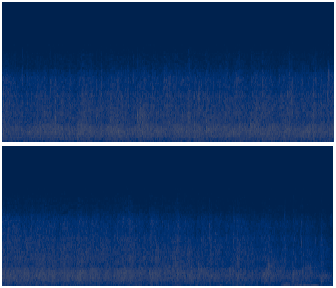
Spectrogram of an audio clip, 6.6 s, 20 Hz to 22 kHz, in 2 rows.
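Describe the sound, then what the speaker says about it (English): Applause from an audience at a 1 Million Cups entrepreneur gathering, a faint, steady wash of clapping held at an even level throughout, with a murmur of voices mixed in underneath. "Let's give them a round of applause."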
